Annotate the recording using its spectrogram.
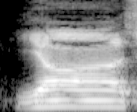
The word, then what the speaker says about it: Jan: All right, I'll say Jan, spell J-A-N, pronounce like Y.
